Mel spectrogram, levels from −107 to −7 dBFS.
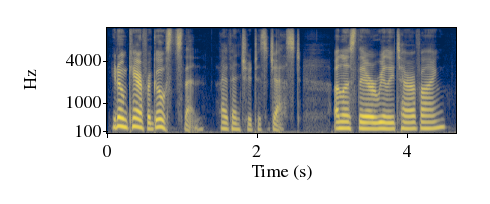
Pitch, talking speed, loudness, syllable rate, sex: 200 Hz, 195 wpm, -20 LUFS, 6.0 syllables/s, female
